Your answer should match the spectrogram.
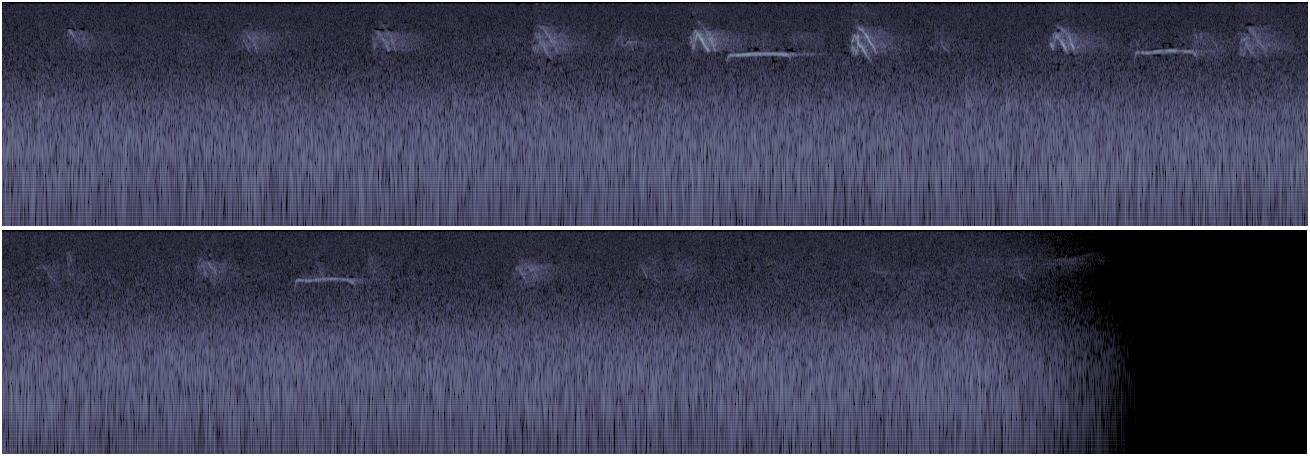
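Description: Small birds chirping outdoors: short, high chirps about once a second, with a few brief whistled notes, over a faint steady background hiss. It fades out near the end.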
